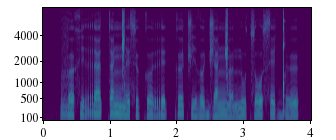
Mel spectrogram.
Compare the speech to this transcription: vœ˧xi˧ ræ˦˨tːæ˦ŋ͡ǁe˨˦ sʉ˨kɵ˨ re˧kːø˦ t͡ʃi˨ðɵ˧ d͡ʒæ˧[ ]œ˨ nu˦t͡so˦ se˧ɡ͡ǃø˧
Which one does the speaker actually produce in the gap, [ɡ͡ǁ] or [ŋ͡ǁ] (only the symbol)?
ŋ͡ǁ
